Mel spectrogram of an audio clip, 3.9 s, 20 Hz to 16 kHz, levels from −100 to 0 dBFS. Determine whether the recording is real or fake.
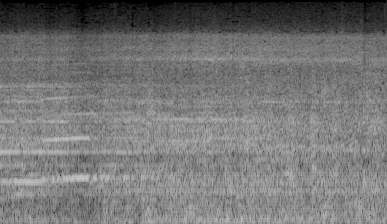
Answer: real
